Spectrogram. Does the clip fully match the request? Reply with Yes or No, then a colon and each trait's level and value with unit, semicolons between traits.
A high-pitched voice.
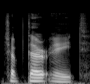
No: medium, 140 Hz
